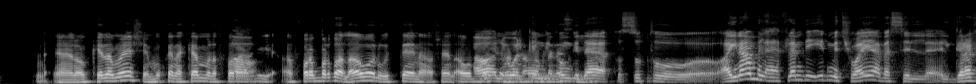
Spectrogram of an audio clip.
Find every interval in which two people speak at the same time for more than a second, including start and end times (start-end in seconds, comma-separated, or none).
4.7-6.1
